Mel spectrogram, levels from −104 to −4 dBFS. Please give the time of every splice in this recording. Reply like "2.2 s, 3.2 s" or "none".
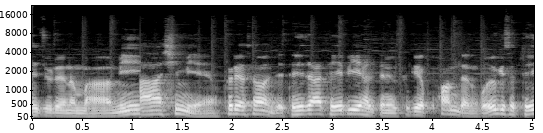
1.1 s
